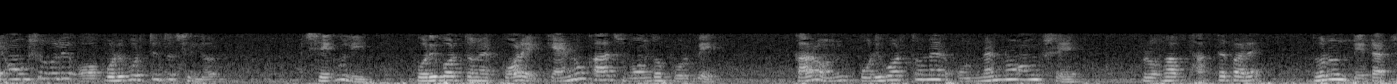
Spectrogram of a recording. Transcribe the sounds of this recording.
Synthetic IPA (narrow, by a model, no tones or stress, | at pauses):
eʔɔŋʃoɡuliʔɔpoɾiboɾt̪it̪ot͡ɕʰilo | ʃeɡulipoɾiboɾt̪oneɾpɔɾekɛnokad͡ʑbɔnd̪ʱokoɾbe | kaɾonpoɾiboɾt̪oneɾonːanːoɔŋʃe | pɾobʱabt̪ʰakt̪epaɾed̪ʱoɾunɖeʈat͡ɕ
